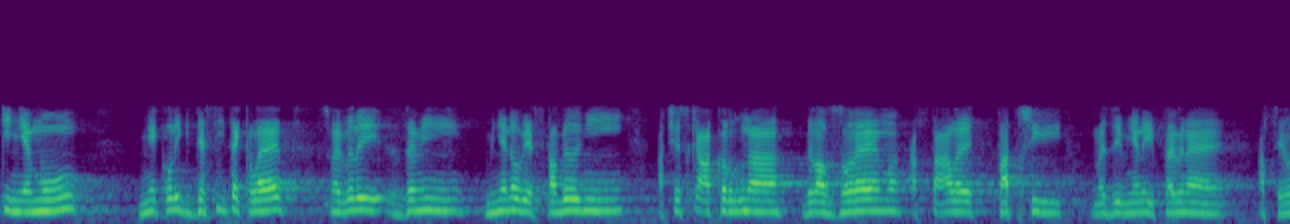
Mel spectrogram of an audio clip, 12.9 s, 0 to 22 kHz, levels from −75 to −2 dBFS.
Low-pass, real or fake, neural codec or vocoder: 3.6 kHz; real; none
